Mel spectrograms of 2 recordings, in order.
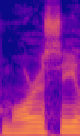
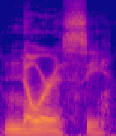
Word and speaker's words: Morrissey: healers as well Josh Morrissey like this is a very good team this year and you said his name wrong by the way it's Josh norrisi this year but yeah and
